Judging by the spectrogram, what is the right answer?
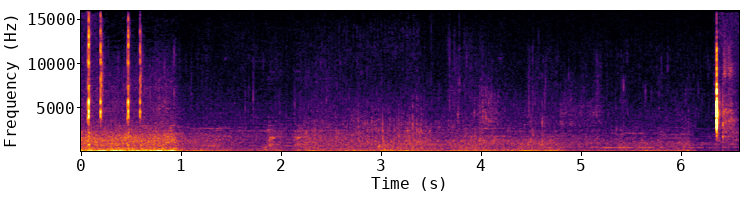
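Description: Road traffic in the city-building game Cities: Skylines makes a steady low rumble of many vehicles, a continuous murmuring drone with no distinct passes, heard alone at moderate level.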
